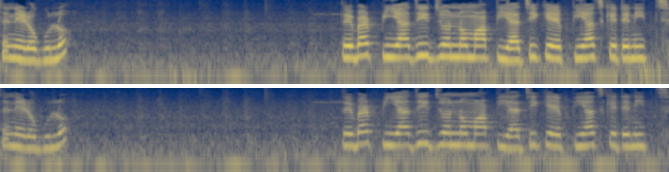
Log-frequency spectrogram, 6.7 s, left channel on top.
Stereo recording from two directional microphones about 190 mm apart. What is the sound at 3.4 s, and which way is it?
Speech, 25° left (ahead or behind).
